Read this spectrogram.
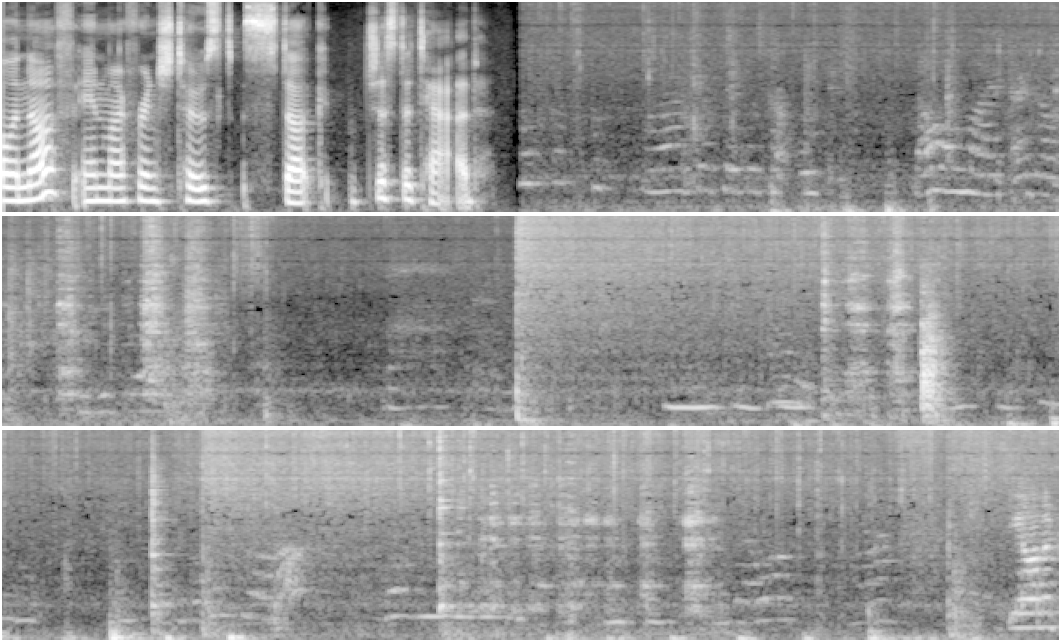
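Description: A metal spatula scrapes and taps against a griddle.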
